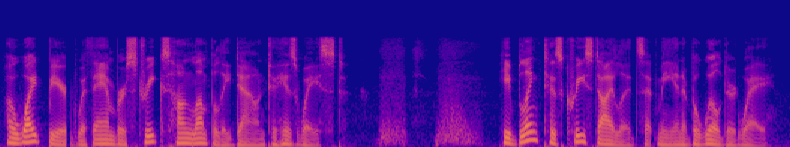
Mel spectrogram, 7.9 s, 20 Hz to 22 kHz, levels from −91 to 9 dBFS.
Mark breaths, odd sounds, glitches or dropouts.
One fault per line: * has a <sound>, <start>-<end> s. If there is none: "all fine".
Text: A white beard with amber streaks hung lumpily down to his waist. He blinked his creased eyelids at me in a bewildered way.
* has a dropout, 0.7-0.7 s
* has a sniff, 3.6-4.9 s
